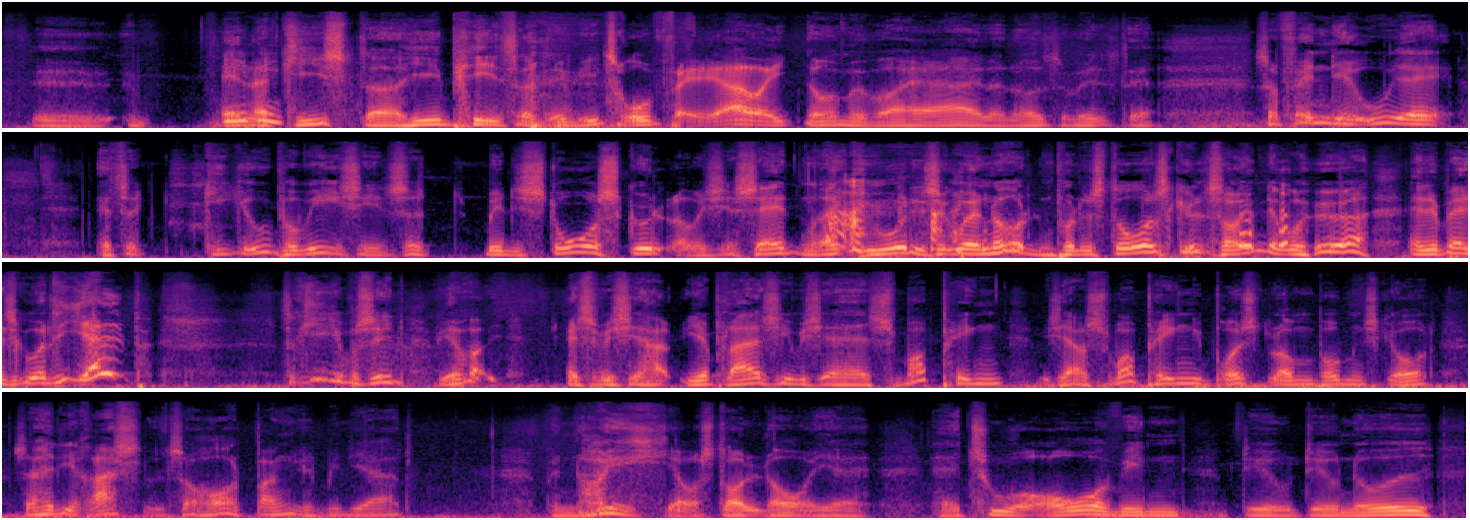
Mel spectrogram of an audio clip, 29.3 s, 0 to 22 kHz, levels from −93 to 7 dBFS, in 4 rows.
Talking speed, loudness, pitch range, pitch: 245 wpm, -20 LUFS, 95-140 Hz, 115 Hz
